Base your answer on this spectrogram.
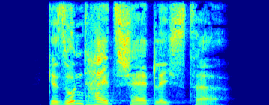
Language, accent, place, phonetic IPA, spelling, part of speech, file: German, Germany, Berlin, [ɡəˈzʊnthaɪ̯t͡sˌʃɛːtlɪçstə], gesundheitsschädlichste, adjective, De-gesundheitsschädlichste.ogg
- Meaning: inflection of gesundheitsschädlich: 1. strong/mixed nominative/accusative feminine singular superlative degree 2. strong nominative/accusative plural superlative degree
